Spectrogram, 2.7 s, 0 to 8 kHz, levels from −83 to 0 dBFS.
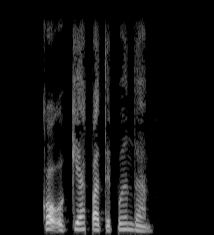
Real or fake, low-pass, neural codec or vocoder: real; 7.2 kHz; none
